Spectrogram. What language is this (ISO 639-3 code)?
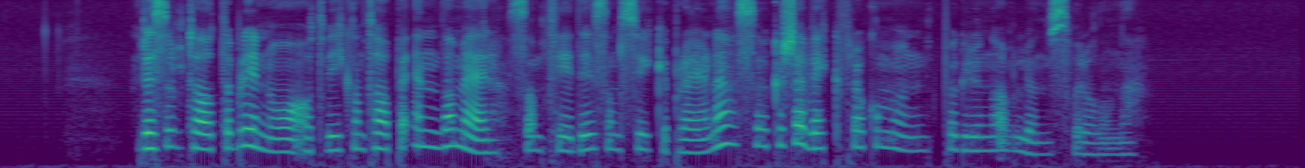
nor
